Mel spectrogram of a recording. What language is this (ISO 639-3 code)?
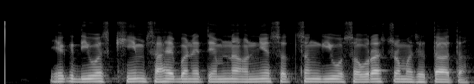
guj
